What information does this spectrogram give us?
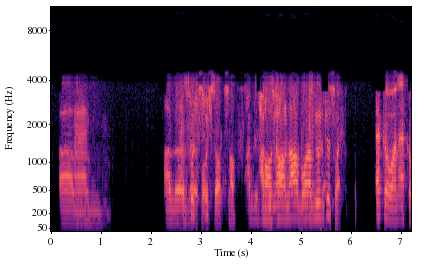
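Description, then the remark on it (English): Muffled, band-limited voice over a phone line comes through in several bursts separated by short silences, sounding garbled as if doubled back on itself with echo. “Echo on echo on echo.”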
